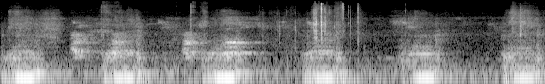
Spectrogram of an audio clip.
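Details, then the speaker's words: Sharp automatic washing machine reported as not draining, in wash cycle for two to three minutes: low motor groan pulsing about once a second with no water rushing in; agitating without filling water, cause not confirmed. "so hindi siya nagkakarga ng water ikot lang siya ng ikot ng"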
